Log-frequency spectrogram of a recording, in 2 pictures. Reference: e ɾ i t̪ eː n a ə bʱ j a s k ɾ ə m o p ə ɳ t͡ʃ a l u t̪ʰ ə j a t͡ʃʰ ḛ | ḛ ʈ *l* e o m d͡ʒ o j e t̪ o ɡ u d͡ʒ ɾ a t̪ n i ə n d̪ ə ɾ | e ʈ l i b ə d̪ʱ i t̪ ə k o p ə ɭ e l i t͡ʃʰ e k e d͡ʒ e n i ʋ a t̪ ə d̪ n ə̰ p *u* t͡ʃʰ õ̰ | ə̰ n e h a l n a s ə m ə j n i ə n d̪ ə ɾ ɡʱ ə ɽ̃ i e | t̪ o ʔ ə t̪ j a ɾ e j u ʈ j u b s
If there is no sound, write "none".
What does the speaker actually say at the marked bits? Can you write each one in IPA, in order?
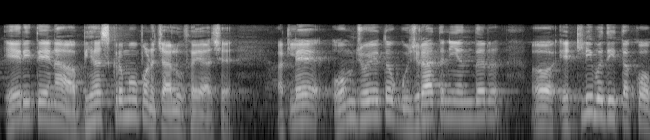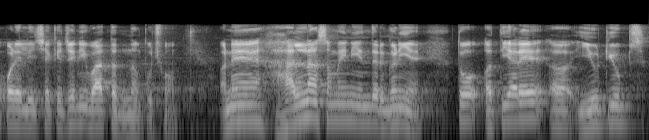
l, u

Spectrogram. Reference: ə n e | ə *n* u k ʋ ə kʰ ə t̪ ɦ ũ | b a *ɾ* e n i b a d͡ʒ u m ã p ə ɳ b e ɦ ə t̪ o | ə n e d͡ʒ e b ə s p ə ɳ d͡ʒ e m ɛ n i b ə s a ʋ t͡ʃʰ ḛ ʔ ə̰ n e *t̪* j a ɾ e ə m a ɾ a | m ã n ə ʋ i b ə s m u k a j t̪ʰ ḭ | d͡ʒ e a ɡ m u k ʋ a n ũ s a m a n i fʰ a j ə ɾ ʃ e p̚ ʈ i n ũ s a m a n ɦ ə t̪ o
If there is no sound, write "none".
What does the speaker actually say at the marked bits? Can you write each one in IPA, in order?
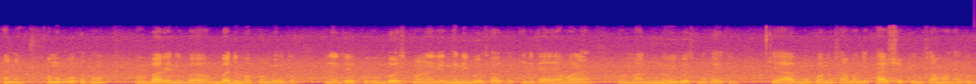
m, ɾ, t̪

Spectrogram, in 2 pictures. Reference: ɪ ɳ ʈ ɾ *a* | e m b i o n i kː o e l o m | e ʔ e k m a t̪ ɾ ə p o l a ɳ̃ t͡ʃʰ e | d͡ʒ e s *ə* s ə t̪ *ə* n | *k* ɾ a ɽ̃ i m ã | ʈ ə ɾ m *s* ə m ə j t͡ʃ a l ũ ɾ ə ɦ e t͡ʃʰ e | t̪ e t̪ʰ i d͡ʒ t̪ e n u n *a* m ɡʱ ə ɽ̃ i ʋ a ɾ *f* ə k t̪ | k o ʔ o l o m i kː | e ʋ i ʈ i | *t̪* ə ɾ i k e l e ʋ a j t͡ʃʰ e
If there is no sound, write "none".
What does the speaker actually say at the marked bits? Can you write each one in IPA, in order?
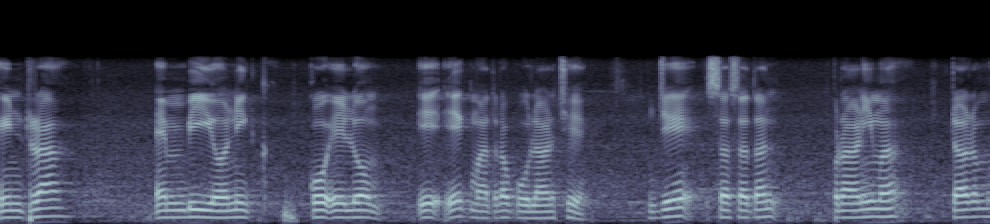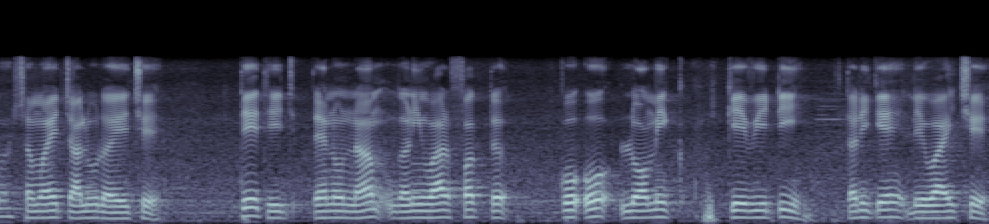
a, ə, ə, p, s, a, f, t̪

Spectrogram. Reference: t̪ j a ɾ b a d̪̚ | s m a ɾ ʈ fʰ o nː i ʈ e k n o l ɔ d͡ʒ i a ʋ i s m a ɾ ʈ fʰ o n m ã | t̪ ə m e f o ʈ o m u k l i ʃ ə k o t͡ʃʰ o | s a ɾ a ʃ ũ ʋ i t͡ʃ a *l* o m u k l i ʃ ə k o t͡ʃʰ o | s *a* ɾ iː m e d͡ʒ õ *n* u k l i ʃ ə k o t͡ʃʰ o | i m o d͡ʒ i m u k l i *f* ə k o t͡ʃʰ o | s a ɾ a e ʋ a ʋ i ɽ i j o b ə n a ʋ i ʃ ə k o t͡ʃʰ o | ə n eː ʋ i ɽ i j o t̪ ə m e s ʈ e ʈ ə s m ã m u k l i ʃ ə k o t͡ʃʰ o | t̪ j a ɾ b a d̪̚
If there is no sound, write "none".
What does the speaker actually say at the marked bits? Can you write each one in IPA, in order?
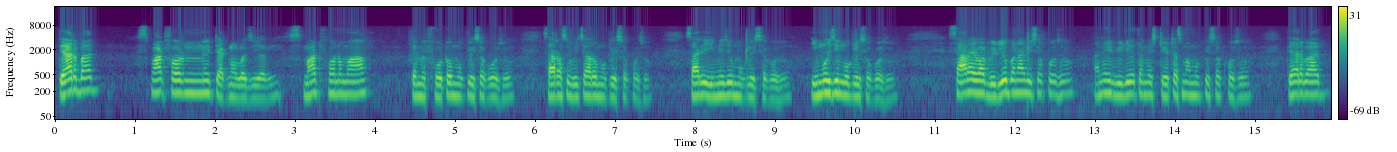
ɾ, a, m, ʃ

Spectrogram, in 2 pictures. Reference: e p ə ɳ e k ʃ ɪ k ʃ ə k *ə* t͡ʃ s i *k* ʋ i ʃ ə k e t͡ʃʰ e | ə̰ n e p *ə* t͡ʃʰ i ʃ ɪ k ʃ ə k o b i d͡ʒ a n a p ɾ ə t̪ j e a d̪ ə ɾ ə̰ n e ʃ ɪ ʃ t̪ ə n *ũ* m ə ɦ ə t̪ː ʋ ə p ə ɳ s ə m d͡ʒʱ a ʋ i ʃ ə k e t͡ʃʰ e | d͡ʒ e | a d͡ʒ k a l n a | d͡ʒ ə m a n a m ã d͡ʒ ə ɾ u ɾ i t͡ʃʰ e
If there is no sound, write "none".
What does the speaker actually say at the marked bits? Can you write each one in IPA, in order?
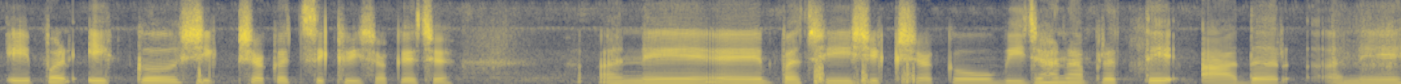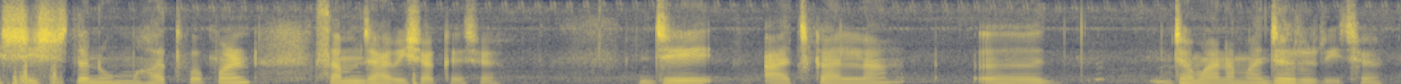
ə, kʰ, ə, ũ

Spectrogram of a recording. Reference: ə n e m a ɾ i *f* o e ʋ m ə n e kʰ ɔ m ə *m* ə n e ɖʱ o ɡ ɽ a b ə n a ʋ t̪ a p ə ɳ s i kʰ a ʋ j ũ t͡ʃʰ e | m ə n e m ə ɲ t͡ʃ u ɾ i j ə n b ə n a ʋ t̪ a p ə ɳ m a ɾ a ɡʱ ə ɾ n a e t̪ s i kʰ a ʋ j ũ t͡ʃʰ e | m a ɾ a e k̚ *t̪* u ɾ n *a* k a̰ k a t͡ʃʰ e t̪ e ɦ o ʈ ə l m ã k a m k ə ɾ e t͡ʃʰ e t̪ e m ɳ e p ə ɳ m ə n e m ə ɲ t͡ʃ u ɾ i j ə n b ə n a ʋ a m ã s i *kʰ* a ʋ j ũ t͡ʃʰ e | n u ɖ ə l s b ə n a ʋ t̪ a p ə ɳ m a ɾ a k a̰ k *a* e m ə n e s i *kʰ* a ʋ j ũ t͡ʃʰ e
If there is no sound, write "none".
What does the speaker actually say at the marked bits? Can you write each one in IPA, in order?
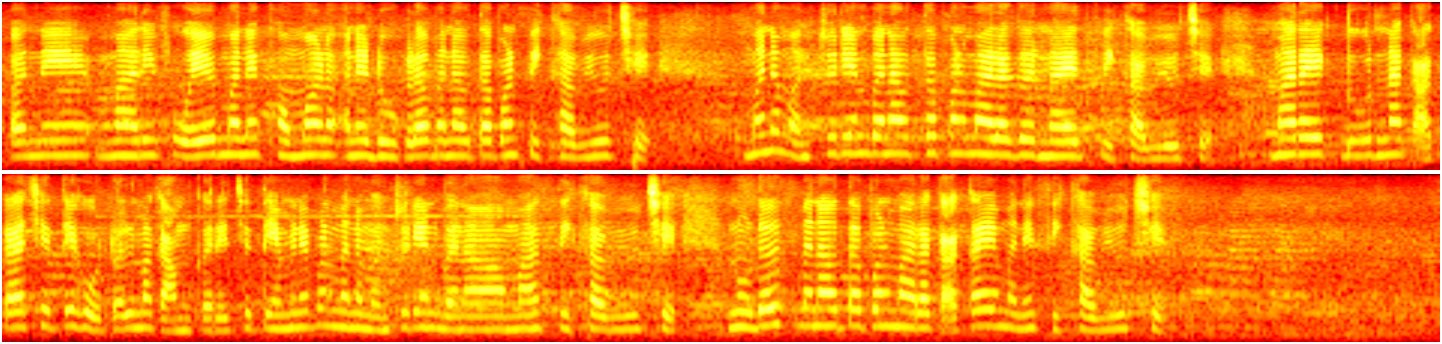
f, ɳ, d̪, a, kʰ, a, kʰ

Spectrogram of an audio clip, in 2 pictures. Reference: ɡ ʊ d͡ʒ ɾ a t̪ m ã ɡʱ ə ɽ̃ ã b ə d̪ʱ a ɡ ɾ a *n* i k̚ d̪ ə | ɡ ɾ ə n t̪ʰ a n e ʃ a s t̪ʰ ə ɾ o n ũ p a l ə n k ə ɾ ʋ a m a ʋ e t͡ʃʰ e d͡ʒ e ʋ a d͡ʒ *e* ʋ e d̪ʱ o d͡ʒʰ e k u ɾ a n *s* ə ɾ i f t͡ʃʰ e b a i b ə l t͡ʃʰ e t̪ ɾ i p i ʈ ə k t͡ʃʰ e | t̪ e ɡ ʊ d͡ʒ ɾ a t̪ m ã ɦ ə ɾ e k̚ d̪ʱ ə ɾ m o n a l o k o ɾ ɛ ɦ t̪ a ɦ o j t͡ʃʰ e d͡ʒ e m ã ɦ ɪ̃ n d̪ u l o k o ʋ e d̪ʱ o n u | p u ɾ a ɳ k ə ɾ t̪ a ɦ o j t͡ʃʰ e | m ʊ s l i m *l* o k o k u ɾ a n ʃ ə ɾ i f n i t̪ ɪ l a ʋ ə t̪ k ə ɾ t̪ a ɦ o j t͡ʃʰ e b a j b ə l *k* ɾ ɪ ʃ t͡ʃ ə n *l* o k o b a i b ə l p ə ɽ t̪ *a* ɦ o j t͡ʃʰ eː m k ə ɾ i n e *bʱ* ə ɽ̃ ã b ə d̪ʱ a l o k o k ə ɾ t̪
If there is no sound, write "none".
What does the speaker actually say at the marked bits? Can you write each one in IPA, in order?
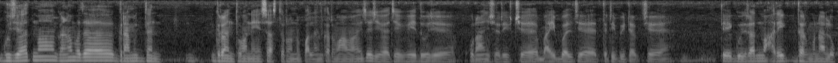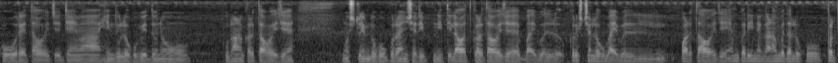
m, e, ʃ, l, k, l, a, ɡʱ

